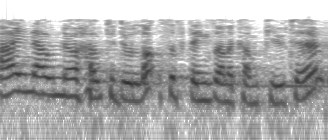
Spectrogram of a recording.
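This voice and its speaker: A woman with a plain, everyday voice speaks at a moderate pace in a fairly high pitch with ordinary pitch variation. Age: 60s. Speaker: retired health visitor, resident speaker. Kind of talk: prepared testimony at council meeting. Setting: council cabinet meeting. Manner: formal.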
